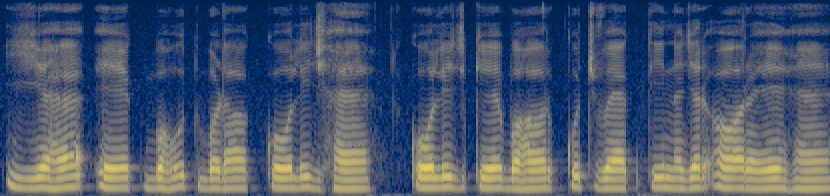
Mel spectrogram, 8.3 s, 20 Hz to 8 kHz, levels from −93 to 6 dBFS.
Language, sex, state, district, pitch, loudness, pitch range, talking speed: Hindi, male, Uttar Pradesh, Saharanpur, 150 Hz, -16 LUFS, 140-155 Hz, 110 wpm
